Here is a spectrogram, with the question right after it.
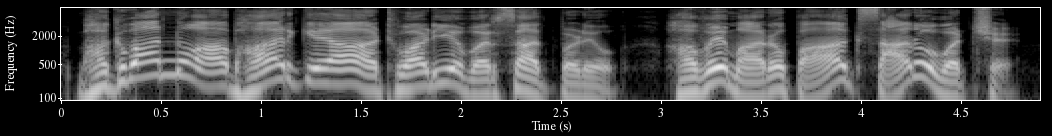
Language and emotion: Gujarati, happy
